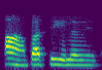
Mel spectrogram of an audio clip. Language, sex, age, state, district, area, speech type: Malayalam, female, 30-45, Kerala, Palakkad, rural, conversation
